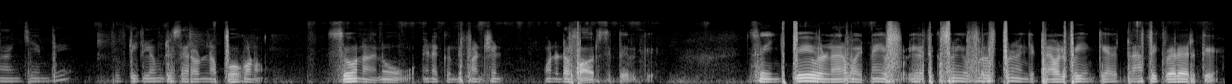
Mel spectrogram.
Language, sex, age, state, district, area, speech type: Tamil, male, 45-60, Tamil Nadu, Tiruvarur, urban, spontaneous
